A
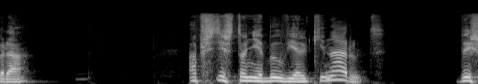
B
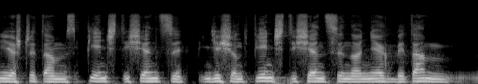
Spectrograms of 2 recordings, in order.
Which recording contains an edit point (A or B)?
B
